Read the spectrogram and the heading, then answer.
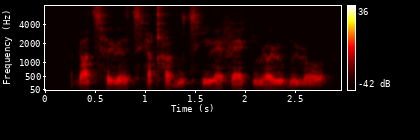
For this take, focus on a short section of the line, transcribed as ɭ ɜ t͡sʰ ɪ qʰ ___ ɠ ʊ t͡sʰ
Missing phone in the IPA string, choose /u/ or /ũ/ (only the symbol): u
